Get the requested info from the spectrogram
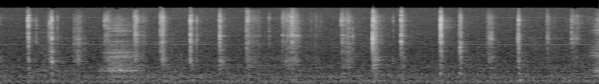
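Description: Metal spoon tapping and scraping against a ceramic pie dish while spreading buttered cookie crumbs: a string of light, irregular clicks, a few a second.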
